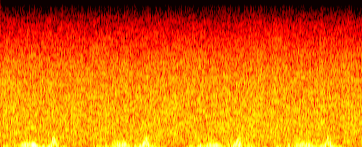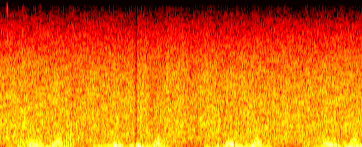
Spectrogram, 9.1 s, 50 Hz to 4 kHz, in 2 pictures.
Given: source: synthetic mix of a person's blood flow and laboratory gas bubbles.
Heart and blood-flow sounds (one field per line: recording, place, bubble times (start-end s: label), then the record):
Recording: Doppler ultrasound of blood flow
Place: precordium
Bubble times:
4.59-4.65 s: bubbles
4.76-5.09 s: bubbles
5.32-5.49 s: bubbles
From the record:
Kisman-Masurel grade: 222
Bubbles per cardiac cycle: several, 3 to 8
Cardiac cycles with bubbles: 10 to 50%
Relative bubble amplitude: moderate (0.250 to 0.450)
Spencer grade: 2 (many but less than half of the cardiac periods contain bubble signals, singularly or in groups)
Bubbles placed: only in the low amplitude regions of the cardiac cycle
